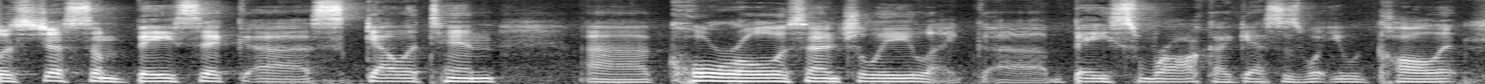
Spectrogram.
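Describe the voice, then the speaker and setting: A man speaks loudly at a moderate pace. His medium-pitched voice has a dark, mellow tone. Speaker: aquarium DIY YouTuber. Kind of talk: casual vlog talk to camera. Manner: animated.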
